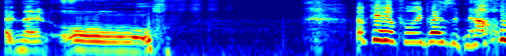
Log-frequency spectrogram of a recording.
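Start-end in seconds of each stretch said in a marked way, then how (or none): 3.6-5.0 much higher, fast, breaking into laughter; laughing. Real, not acted. Mother telling parenting story, laughing high and fast. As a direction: laugh through the words.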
